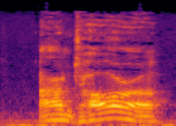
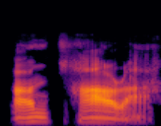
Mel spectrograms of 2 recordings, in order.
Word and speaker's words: Antara: And they missed the part where once Antara voted, all right, that locked. You're saying it wrong. It's Antara. Antara.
